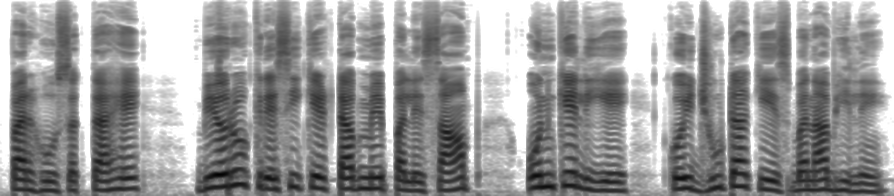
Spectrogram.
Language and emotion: Urdu, neutral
